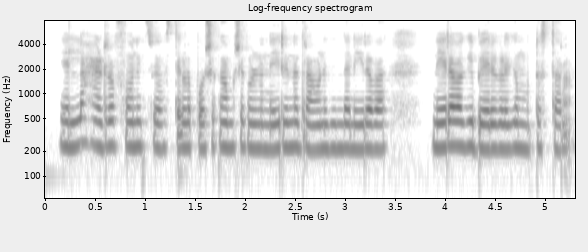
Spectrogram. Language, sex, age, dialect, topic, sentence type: Kannada, female, 41-45, Central, agriculture, statement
